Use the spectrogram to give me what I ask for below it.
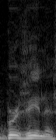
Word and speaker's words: Berzinas: Yeah, it's Berzinas, thank you.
